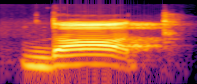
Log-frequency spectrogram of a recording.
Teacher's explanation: জিহ্বার আগার কিনারা ওপরের মারের দাঁতের গোড়ার সঙ্গে লাগা উচ্চারণ হবে দত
